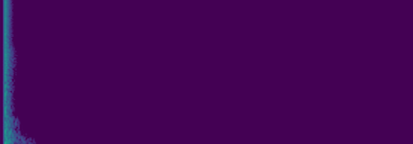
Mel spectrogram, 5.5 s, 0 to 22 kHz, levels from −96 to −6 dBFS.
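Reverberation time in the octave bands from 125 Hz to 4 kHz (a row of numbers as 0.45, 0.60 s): 0.60, 0.40, 0.35, 0.20, 0.20, 0.20 s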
